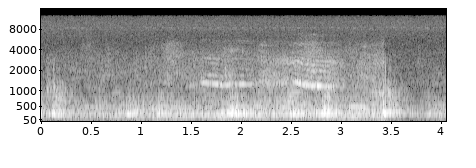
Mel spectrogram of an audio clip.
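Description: A high-pitched voice giving a few drawn-out, gliding calls, a little under a second apart, in a large hall.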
